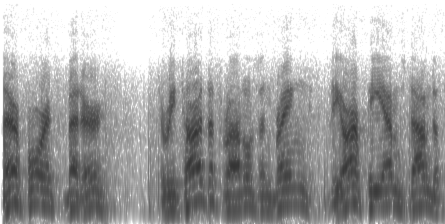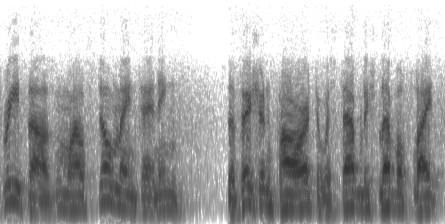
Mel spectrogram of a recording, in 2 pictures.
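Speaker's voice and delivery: ordinary talk, nothing marked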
